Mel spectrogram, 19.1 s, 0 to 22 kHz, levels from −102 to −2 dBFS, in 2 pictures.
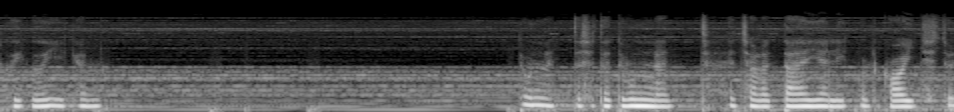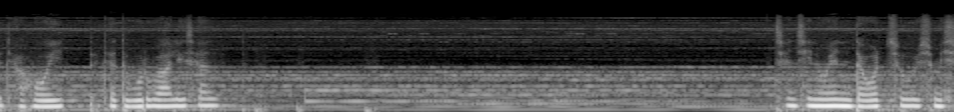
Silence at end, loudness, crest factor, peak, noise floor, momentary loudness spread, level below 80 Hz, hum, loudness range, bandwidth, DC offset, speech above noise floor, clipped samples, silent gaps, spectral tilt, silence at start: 0 s; -18 LUFS; 16 dB; -4 dBFS; -43 dBFS; 27 LU; -44 dBFS; none; 23 LU; 8 kHz; under 0.1%; 27 dB; under 0.1%; none; -9 dB/octave; 0 s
